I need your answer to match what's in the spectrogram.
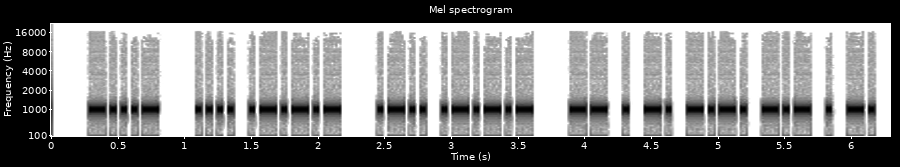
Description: Morse code, heard as a keyed tone, about 30 wpm, 1000 Hz. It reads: <BT> H. L. MENCKEN
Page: Quotes for Fri, 15 Aug 2025 in Morse Code at 30 words per minute.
